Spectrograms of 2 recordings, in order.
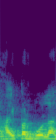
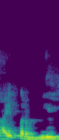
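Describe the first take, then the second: First: The word ends with a final 'la' sound. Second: The word ends with a final 'lee' sound. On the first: The speaker calls it wrong. "नहीं पढ़ेंगे" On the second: The speaker calls it right. "हाइपरबली ही pronounce करेंगे"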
